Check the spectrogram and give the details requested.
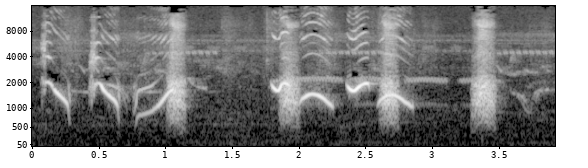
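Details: Forest-style song of a black-throated laughingthrush: quick descending whistled slurs alternate with broad raspy bursts in two tight phrases, then a single harsh note near the end.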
